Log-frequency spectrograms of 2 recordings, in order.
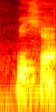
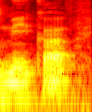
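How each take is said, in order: First: The name is pronounced the German way. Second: The name is pronounced the Swedish way. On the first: "how would you pronounce that in German" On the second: "he's actually Swedish speaking, so"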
